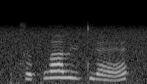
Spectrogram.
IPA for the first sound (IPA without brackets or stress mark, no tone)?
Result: t͡s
